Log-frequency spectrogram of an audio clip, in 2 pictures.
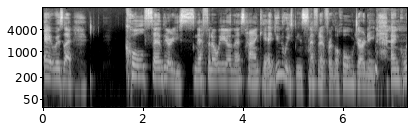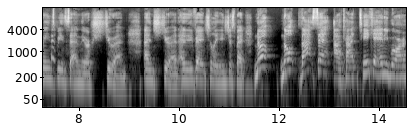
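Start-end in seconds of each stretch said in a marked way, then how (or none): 11.5-14.6 put-on very high, loud, exasperated blowup. Telling a story of a cab ride, acting out a companion's loud outburst. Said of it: "he very loudly in front of the whole cab".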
